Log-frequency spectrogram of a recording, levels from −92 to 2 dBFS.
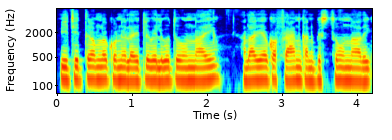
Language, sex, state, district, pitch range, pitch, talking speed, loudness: Telugu, male, Telangana, Hyderabad, 135-145 Hz, 140 Hz, 155 wpm, -16 LUFS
